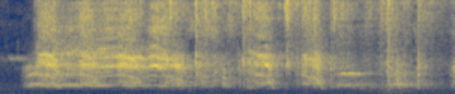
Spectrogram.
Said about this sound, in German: Diese winzigen Eichelhäher-Babys schreien, weil sie Futter haben wollen.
